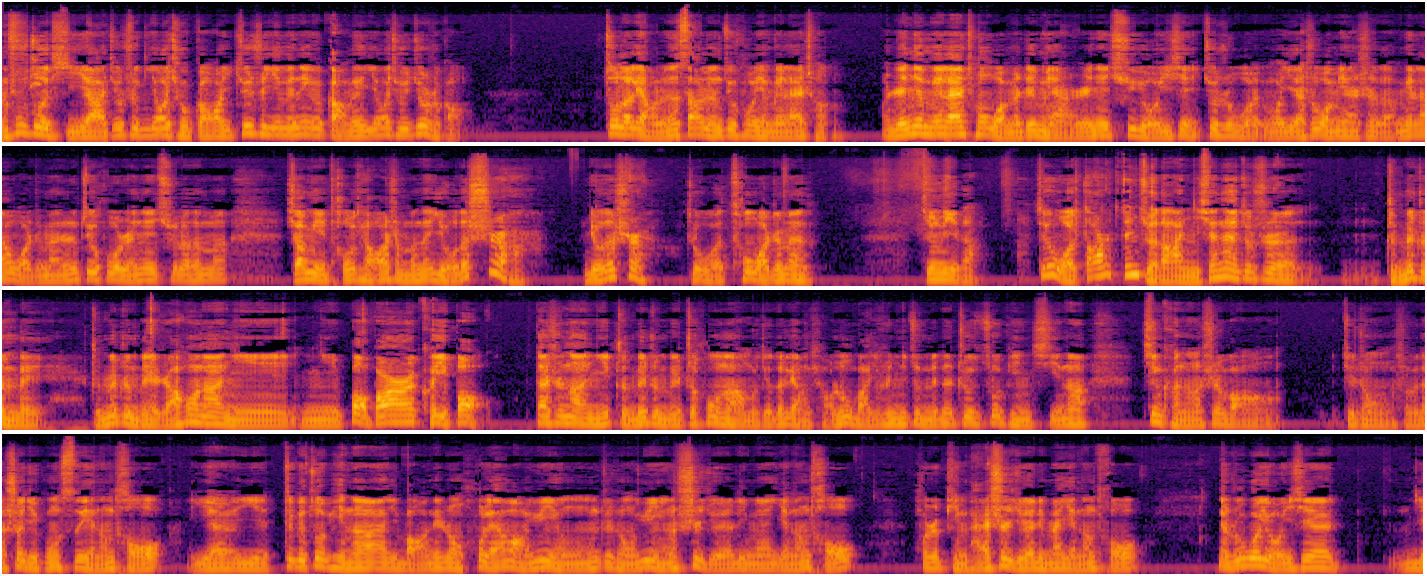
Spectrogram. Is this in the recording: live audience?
no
